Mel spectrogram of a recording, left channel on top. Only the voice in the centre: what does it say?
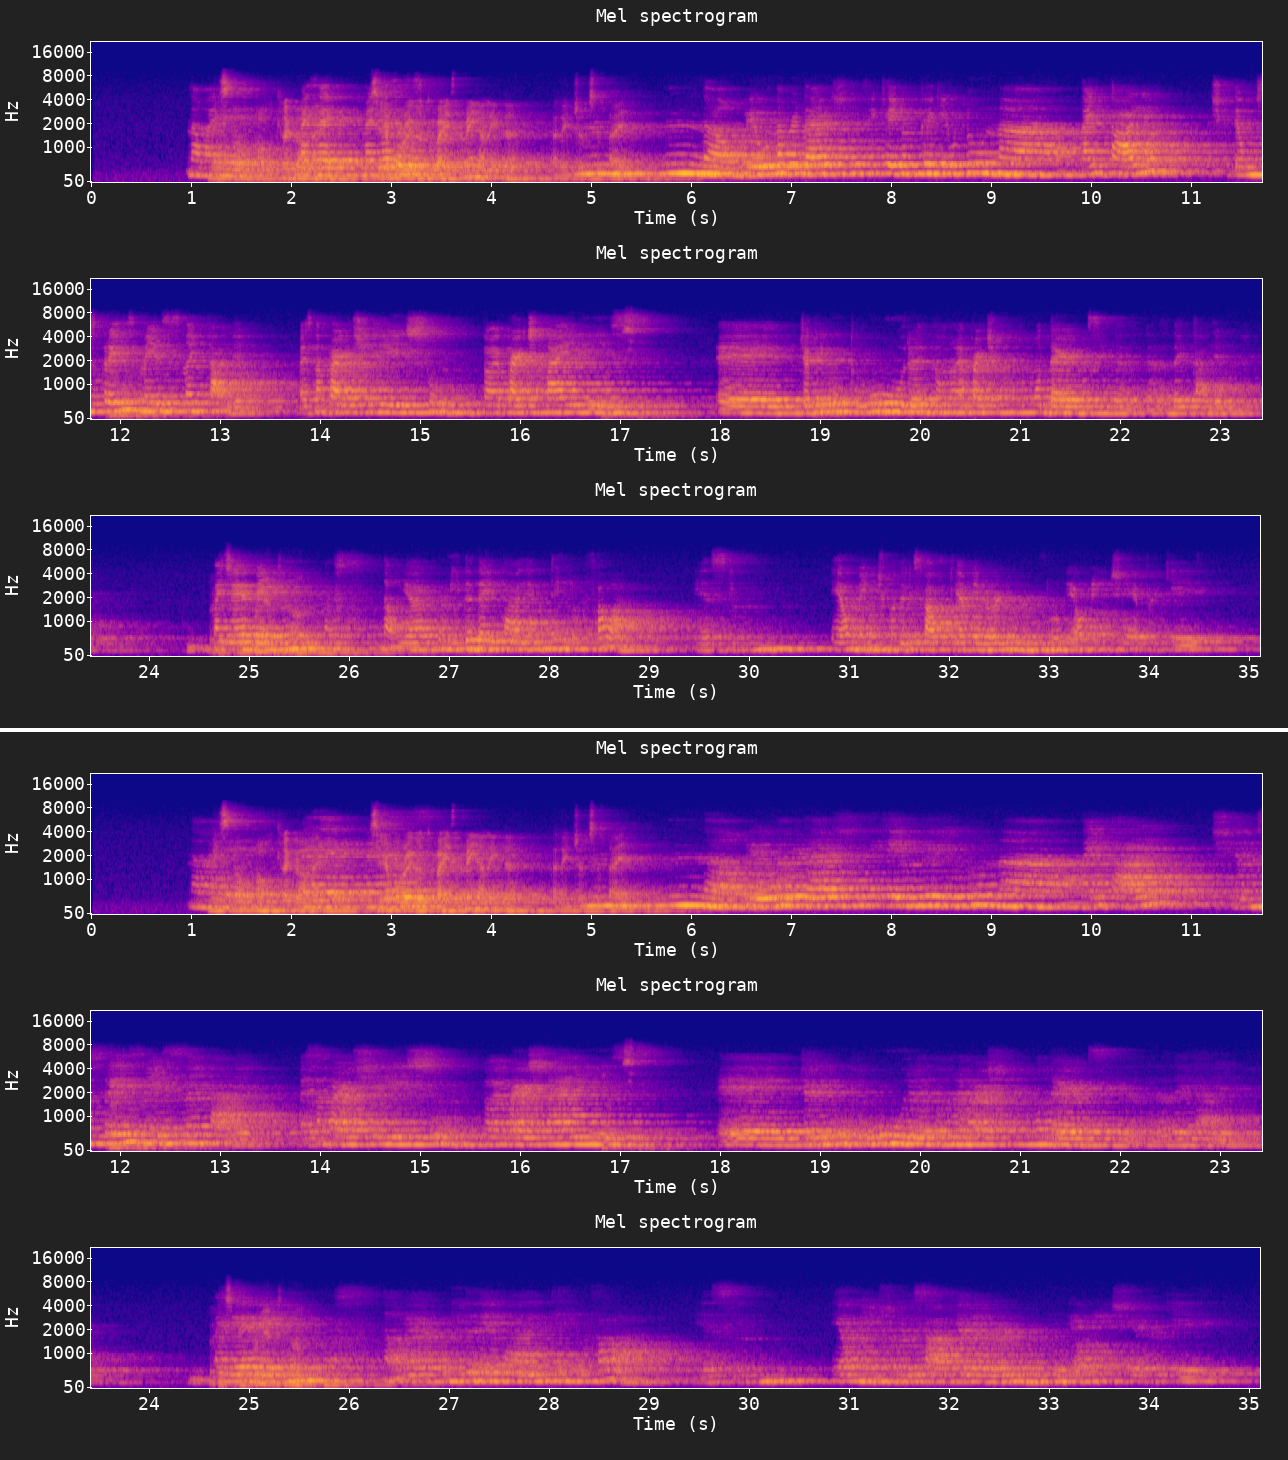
Menstrual
é muito legal,
né?
E você
já morou em outro país também, além da, além de
onde você está aí?
Uhum.
Parece.
Parece
bem
bonito lá.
